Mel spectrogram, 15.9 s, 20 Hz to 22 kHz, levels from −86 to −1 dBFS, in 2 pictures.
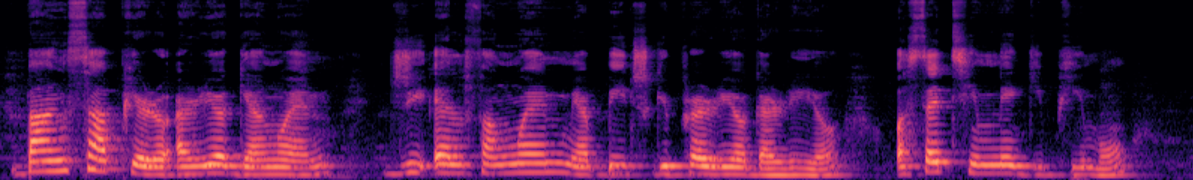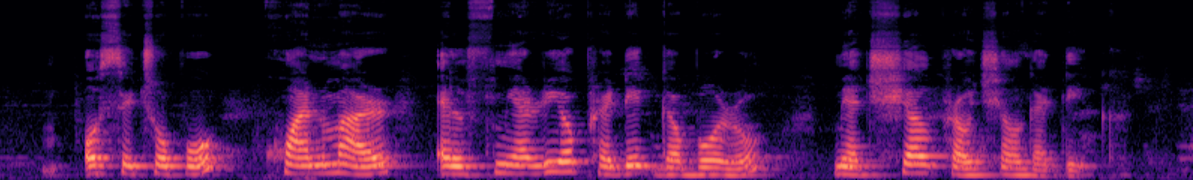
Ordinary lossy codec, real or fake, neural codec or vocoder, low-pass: none; real; none; none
